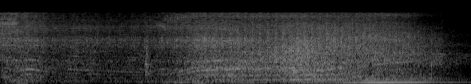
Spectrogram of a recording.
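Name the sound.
car engine running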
